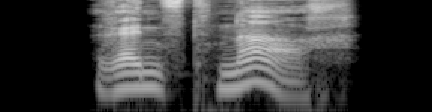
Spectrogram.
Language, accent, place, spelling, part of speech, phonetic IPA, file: German, Germany, Berlin, rennst nach, verb, [ˌʁɛnst ˈnaːx], De-rennst nach.ogg
- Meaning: second-person singular present of nachrennen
